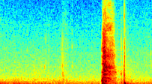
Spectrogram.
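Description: A man's halting speech: a quiet pause, then a short breathy burst about one and a half seconds in as he says the word "you".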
